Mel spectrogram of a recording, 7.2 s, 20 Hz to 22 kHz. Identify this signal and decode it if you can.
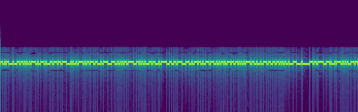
RTTY, about 45.45 baud. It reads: BUREAU OF CONSTRUCTION AND REPAIR. THEY
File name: fsk170 / battleshipnj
